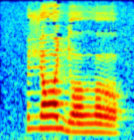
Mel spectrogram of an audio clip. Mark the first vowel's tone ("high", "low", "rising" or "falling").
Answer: high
